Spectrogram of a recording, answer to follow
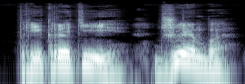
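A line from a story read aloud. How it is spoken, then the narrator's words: Strained rasp. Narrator (Russian): с трудом прохрипел Оби-Ван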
